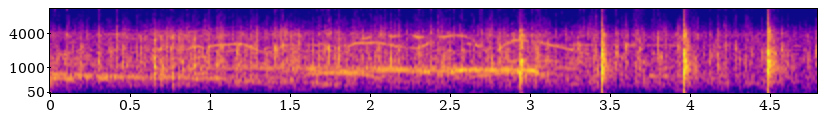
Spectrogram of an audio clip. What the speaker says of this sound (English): one more round of applause for your cadet dance team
